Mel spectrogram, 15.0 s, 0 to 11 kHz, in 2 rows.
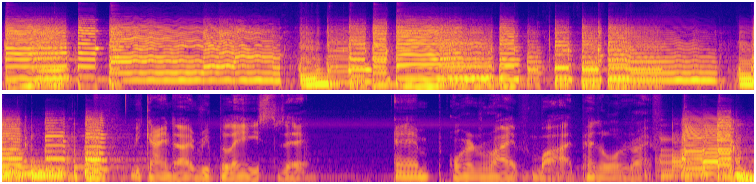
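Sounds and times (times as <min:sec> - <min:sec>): overdriven electric guitar: 0:00.0 - 0:08.9, 0:14.1 - 0:15.0.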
